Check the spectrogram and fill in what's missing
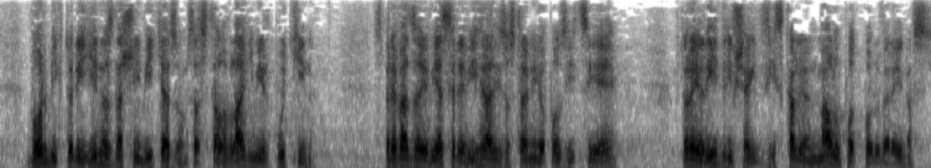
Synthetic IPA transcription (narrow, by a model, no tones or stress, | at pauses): ʋɔʎbikt̪ɔɾiːɣjɛd̪nɔznat͡ʃniːmʋiːcazɔmsast̪alʋlaɟimiːɾpucin | spɾɛʋaːd͡zajuːʋɪat͡sɛɾɛːʋiːɦɾad̪izɔst̪ɾaniɔpɔziːt͡siɛ | kt̪ɔɾɛjliːd̪ɾifʃaɡziːskalilɛnmaluːpɔt̪̚pɔɾuʋɛɾɛjnɔsci̥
